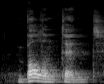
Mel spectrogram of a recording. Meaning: 1. fairground stall with ball games 2. ostentatious, posh public venue 3. any ill regarded venue
- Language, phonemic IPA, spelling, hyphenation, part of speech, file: Dutch, /ˈbɑ.lə(n)ˌtɛnt/, ballentent, bal‧len‧tent, noun, Nl-ballentent.ogg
